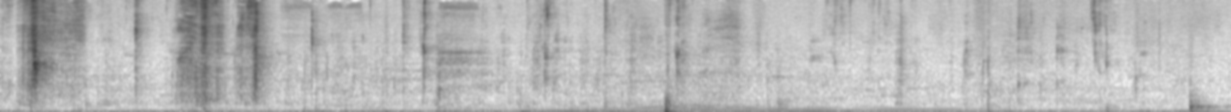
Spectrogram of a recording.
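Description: Close-up chewing and mouth sounds of people eating rice by hand, with fingers working the food against steel plates. Small clicks run throughout, and a few sharp knocks stand out, the loudest about halfway through.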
